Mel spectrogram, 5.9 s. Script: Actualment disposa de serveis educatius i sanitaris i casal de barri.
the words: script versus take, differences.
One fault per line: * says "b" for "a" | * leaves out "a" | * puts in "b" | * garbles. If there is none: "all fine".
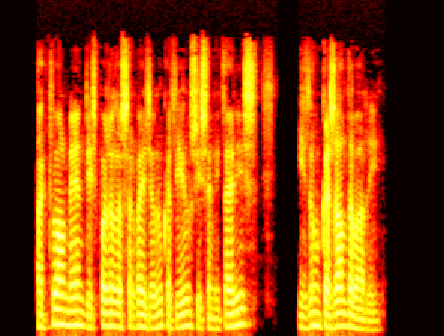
* puts in "d'un"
